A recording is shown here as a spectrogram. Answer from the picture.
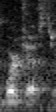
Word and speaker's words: Worcester: room there we went to live-action escapes in Worchester all right to be yes that's how you pronounce it for Chester yes and we did the Robin Hood dungeon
